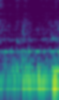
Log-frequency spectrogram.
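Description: Homemade kombucha poured from a jar into a container, a steady close liquid trickle with a brief louder splash near the end, no talking.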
